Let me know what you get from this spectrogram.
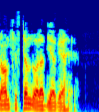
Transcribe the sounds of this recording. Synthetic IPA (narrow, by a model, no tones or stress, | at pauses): aːmsɪsʈəmd̪waːɾad̪ijaɡɐjaɦɛ̰ː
